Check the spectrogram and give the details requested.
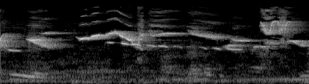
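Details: Lure song of an Oriental magpie-robin to provoke fast responses: high sliding whistles and scratchy notes, some sharp upward sweeps, in a steady flowing sequence with faint low background noise.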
